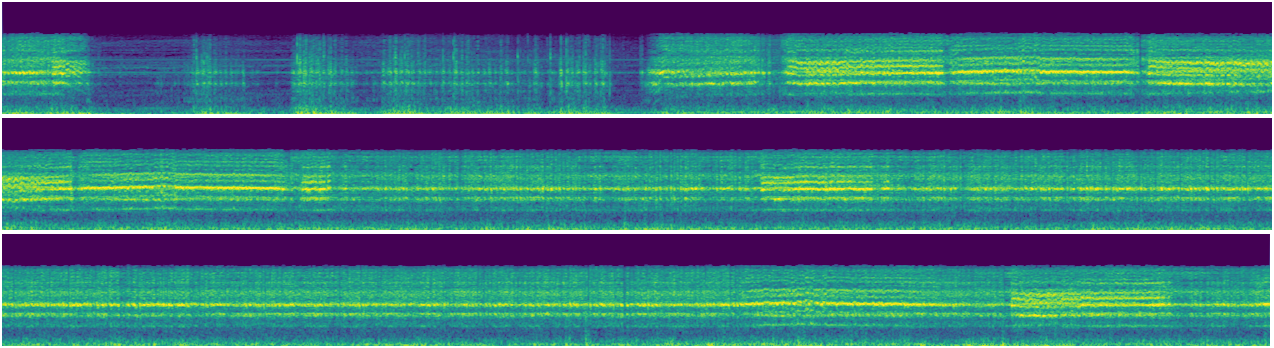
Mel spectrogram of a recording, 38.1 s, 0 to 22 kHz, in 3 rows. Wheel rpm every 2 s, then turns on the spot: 50, 30, 20, 110, 160, 160, 160, 160, 160, 160, 160, 160, 160, 160, 160, 160, 160, 160, 160.
0-6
